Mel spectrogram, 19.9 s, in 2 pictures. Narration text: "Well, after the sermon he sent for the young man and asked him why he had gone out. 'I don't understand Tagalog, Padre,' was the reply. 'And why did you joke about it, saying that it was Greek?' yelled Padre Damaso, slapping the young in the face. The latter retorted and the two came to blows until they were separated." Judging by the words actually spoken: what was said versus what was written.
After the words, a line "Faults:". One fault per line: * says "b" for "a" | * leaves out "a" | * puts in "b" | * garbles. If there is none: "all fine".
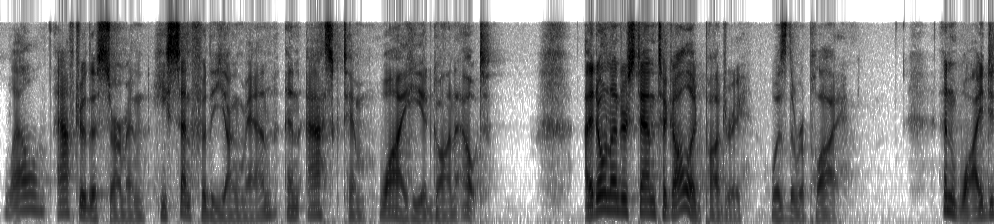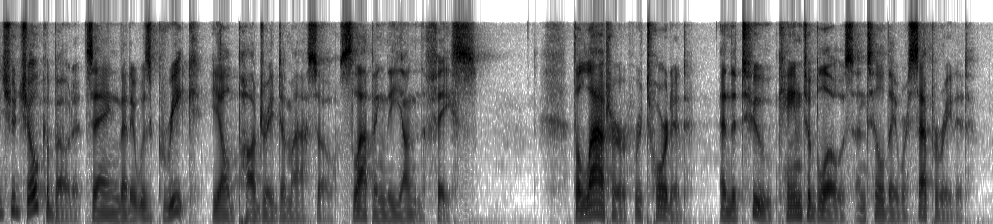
"Well, after the sermon he sent for the young man and asked him why he had gone out. 'I don't understand Tagalog, Padre,' was the reply. 'And why did you joke about it, saying that it was Greek?' yelled Padre Damaso, slapping the young in the face. The latter retorted and the two came to blows until they were separated."
Faults:
all fine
